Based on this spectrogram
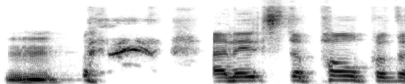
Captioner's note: laughs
